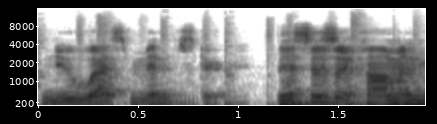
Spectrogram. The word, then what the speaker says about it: New Westminster: for animation I also mispronounced Alex's Hometown as New Westminster when it's actually pronounced New Westminster this is a common mispronunciation even among people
